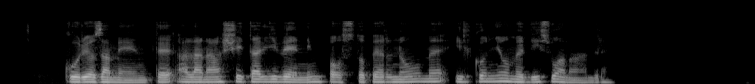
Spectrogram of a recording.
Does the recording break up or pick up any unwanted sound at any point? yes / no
no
